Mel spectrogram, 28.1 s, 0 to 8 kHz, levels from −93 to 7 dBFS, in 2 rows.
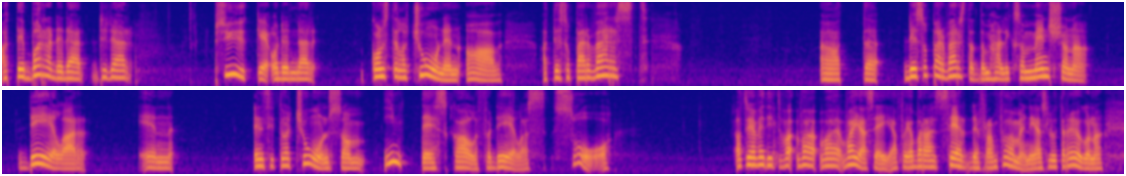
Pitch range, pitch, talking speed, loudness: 135-215 Hz, 170 Hz, 125 wpm, -20 LUFS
